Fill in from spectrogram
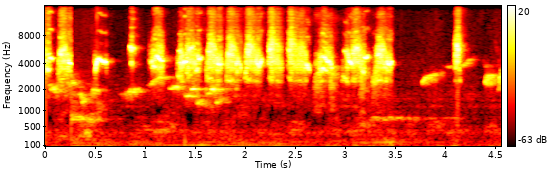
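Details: Crested jay (sogon) in full, lively song meant to provoke other birds into answering: a dense run of sharp, high chattering notes about twice a second, then a pause and a few thin rising whistles.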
